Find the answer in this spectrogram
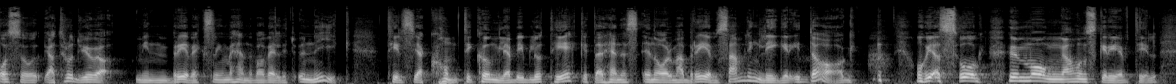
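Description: A man's fairly low voice at a moderate pace with lively intonation. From Småland, Sweden. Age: 40s. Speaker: cabaret singer and author. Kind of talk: interview. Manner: clear diction.

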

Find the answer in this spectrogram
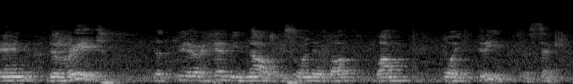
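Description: Over noticeable background noise and audible room echo, a man with a high voice speaks very slowly in a flat monotone. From Philippines. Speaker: neurology professor. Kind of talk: conference lecture. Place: hall. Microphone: camera far.

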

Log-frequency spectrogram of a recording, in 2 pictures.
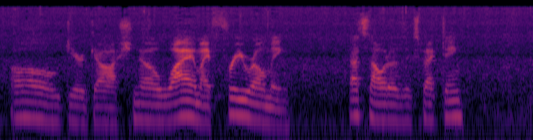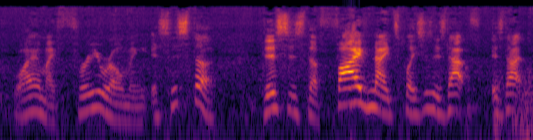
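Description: A man at a fairly slow pace, lively intonation, big swings in loudness, light background noise. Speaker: gamer. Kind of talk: gameplay commentary. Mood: frustrated, nervous.

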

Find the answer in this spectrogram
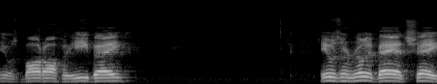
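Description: A man speaks in a monotone, flat intonation. His background is quiet. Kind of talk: casual show-and-tell commentary. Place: workshop. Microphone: phone near.

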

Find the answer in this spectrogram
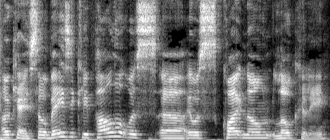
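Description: A man's voice has a fairly bright tone and fairly high pitch.

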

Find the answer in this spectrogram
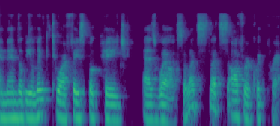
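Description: Dark, mellow tone from a somewhat breathy man at a medium pitch and fairly quick pace, over a quiet background. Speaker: church minister; pastor hosting church conversation. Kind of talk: interview conversation. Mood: warm, gentle. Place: home room.

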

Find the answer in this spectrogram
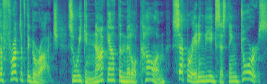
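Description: In a quiet background, a man speaks at a fairly slow pace with lively intonation. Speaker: home renovation channel host. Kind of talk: tutorial. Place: studio. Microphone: lapel.

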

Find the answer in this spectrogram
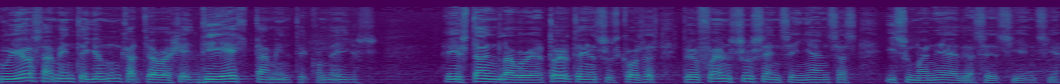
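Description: At a moderate pace, a man speaks in a dark, mellow tone, medium in pitch with ordinary variation. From Mexico. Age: 80s+. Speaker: neuroscientist; interviewee. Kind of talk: interview. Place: studio. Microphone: lapel.

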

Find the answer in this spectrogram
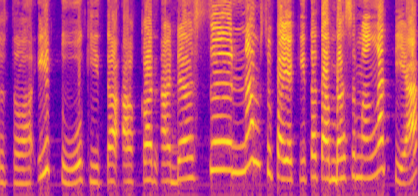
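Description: A woman uses a raised, projected voice with a bright, sharp tone. She speaks at a fairly slow pace. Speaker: event host for preschool children. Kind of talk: cheerful presenting to children.

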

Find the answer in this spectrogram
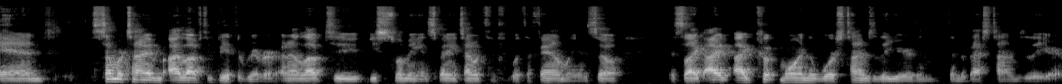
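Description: A man with a low pitch, fairly even intonation and a fairly quick pace

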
